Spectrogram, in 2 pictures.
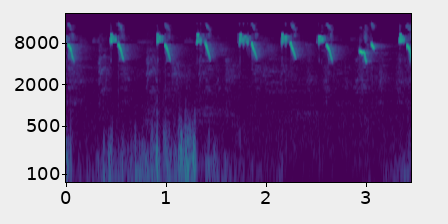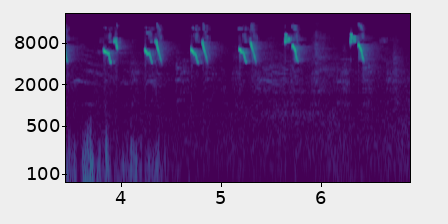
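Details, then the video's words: Repique-style song of a European goldfinch: a steady run of piercing, downward-slurred high notes, roughly two to three each second, with muffled low thumps in the background. "jilguero de repique"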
